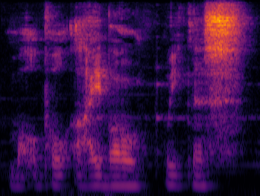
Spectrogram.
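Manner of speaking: normal talking voice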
